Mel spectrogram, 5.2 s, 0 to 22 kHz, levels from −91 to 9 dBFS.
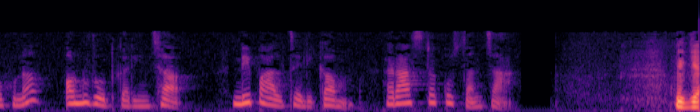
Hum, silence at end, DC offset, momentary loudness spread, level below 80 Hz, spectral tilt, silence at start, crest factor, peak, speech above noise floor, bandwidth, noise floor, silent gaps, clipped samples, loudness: none; 0 s; under 0.1%; 14 LU; -68 dBFS; -7.5 dB/octave; 0 s; 26 dB; -6 dBFS; 30 dB; 8 kHz; -65 dBFS; none; under 0.1%; -34 LUFS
